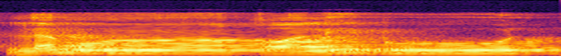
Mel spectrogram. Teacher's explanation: لام کو لمبا نہیں کرنا، لا منقلبون نہیں پڑھ دینا، لام جلدی سے پڑھیں گے۔ نون ساکن کے بعد قاف آنے کی وجہ سے نون کی آواز چھپائیں گے، اخفا ہو گئی۔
